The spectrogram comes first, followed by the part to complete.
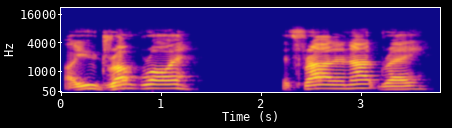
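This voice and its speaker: A man's voice: a little high, slow, a bit bright, lo-fi sound. A man acting in a stage play as one of two blunt, bantering Texan brothers, one a drunk war veteran. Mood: drunk, wry.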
